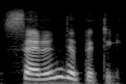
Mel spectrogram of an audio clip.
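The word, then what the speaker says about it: serendipity: है सेरेनडिपिटी सेरें डिपट डी का sound अलग से देना है आपको सेरें पिटी सेरें पिटी ठीक है so don't say D pity you have to से सेरेनडिपिटी कैसे सेरन अलग डिपट अलग सो थोड़ा सा ब्रेक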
